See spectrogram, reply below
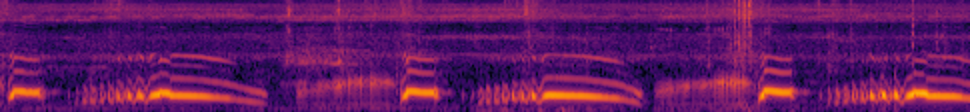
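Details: A white Barbary dove with black neck ring performs its coo, a crisp short note leading into an extended vibrating coo that sinks toward the end, repeated about every two seconds; a faint click near the end.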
